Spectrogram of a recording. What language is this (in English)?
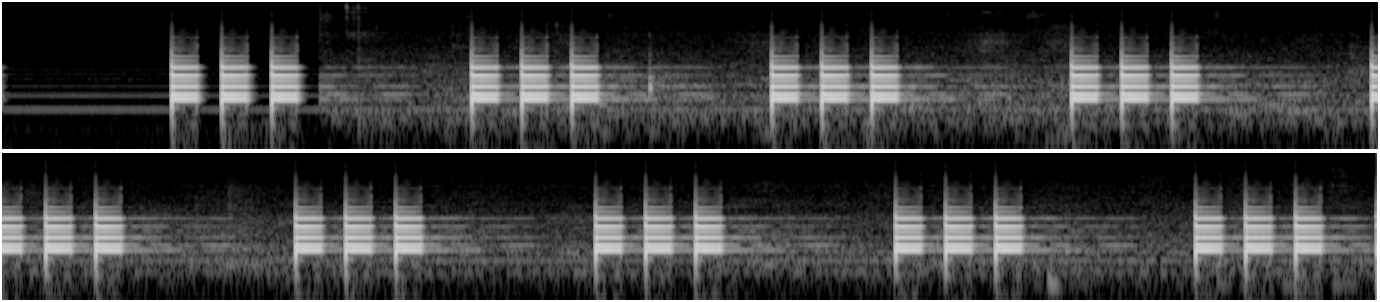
Estonian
